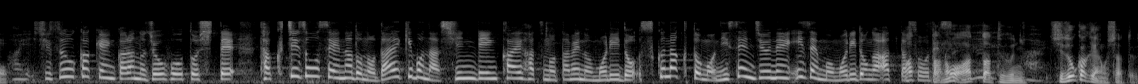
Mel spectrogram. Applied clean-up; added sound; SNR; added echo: none; none; none; none.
